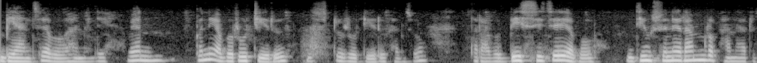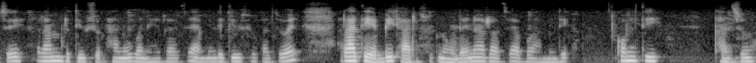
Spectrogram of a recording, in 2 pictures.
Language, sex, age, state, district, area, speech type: Nepali, female, 30-45, West Bengal, Darjeeling, rural, spontaneous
